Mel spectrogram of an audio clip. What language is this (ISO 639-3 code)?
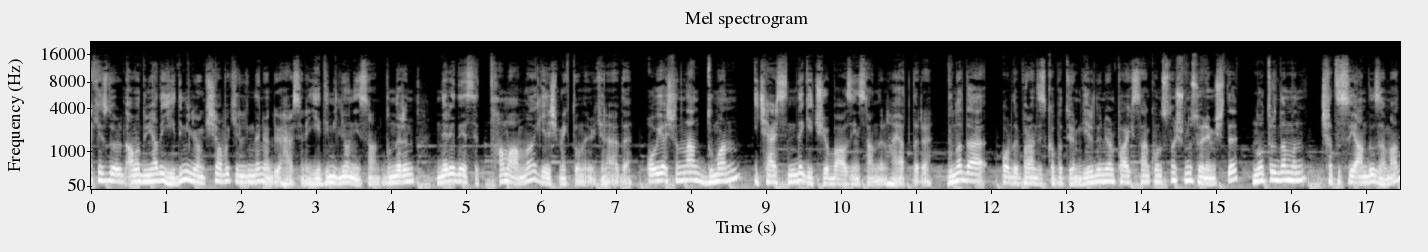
tur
